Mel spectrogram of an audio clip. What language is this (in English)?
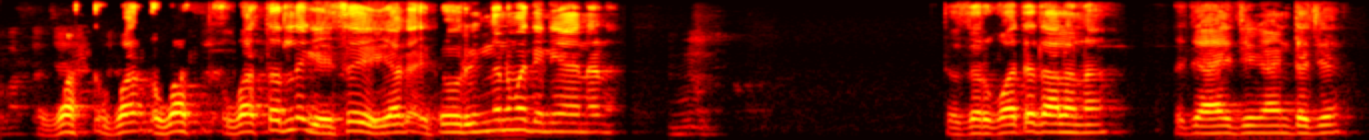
Marathi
